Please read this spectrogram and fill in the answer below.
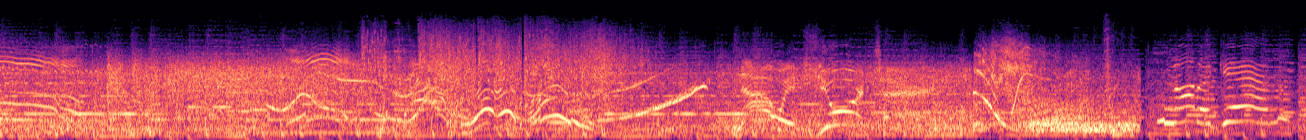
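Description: Cartoon background music with characters' wordless yells and screams over it, their voices swooping up and down in pitch. There is a cry near the end.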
